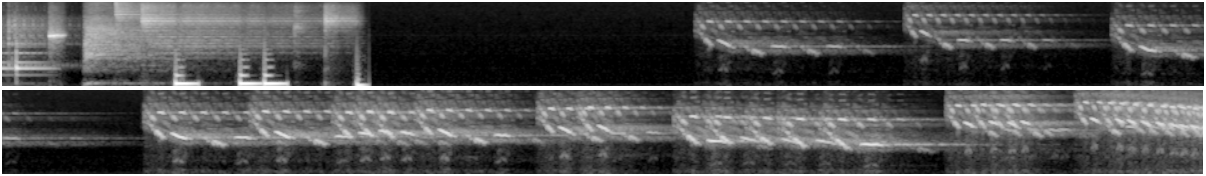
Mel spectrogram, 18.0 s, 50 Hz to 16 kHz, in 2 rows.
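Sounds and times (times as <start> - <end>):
electronic falling chirps: 1.3 - 2.2.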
